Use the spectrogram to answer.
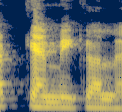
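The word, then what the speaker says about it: chemical: च चारकोल ऐसे हमारा यह हमारा केमिकल है। केमिकल केमिकल में इसे हम के पढ़ रहे हैं। सी एच को हम के पढ़ रहे हैं केमिकल।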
